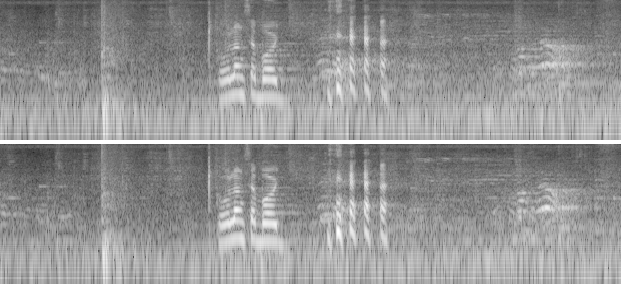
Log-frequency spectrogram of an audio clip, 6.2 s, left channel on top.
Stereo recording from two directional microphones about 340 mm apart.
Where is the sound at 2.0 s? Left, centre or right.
Centre.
